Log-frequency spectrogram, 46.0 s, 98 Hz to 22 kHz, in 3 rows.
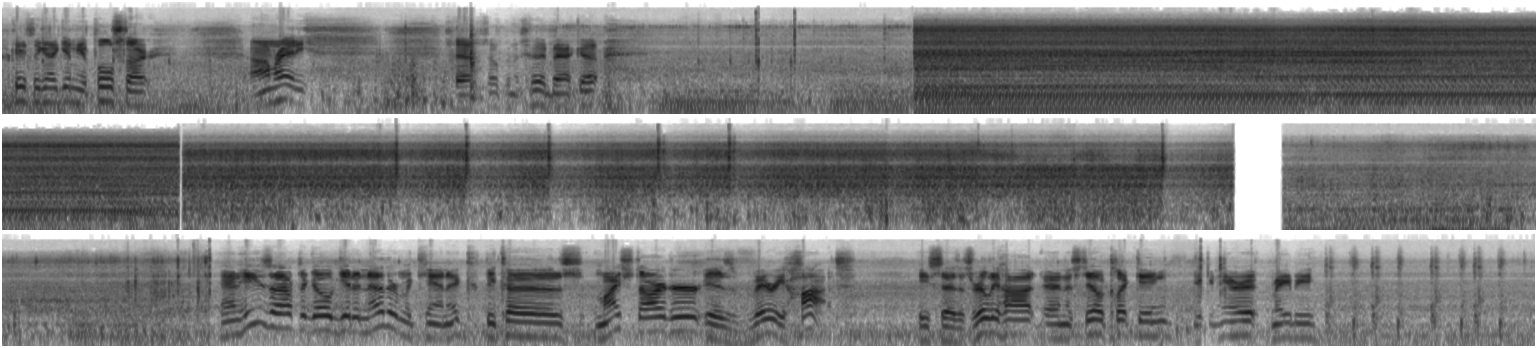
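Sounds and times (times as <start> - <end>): diesel truck engine running: 0.0 - 46.0
sharp clicks and knocks: 21.9 - 22.8, 43.8 - 46.0.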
